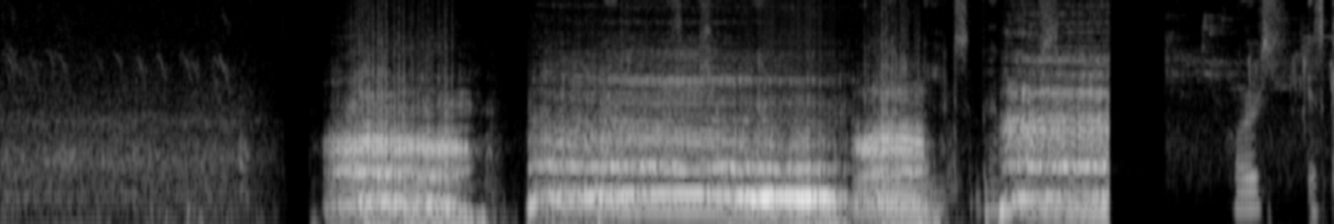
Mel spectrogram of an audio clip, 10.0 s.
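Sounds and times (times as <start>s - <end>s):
large animal calls: 2.4s - 8.4s.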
